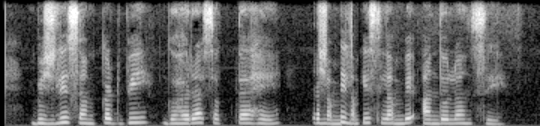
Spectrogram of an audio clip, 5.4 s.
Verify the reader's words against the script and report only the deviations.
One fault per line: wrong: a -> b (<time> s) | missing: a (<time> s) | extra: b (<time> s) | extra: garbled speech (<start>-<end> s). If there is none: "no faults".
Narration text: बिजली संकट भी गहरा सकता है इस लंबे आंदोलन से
extra: garbled speech (3.1-3.6 s)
